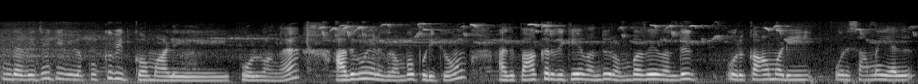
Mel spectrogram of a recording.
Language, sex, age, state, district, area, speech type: Tamil, female, 30-45, Tamil Nadu, Nagapattinam, rural, spontaneous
